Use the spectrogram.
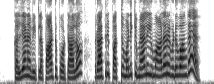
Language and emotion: Tamil, angry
